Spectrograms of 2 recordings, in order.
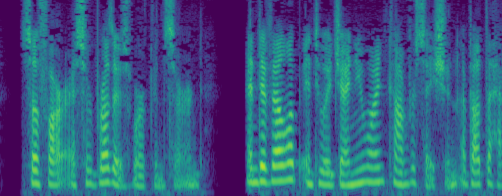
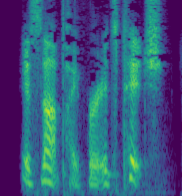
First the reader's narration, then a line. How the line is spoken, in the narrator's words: Edward grunted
